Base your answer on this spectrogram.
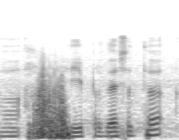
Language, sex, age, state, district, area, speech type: Malayalam, male, 45-60, Kerala, Thiruvananthapuram, rural, spontaneous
